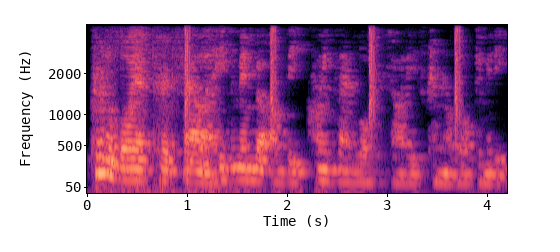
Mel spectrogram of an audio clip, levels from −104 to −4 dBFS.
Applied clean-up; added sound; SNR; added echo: classical method WPE with log-MMSE.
